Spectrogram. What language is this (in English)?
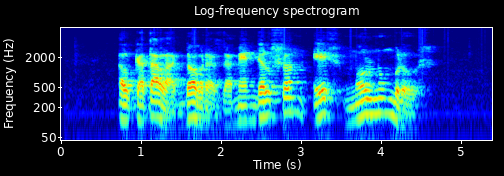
Catalan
